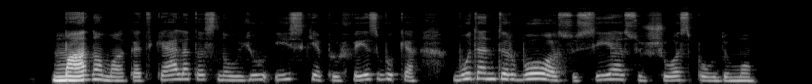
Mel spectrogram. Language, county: Lithuanian, Marijampolė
